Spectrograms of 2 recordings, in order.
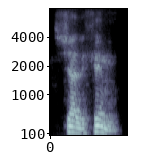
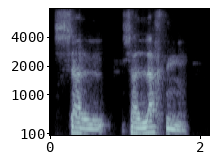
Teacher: en la última consonante del shoresh, que es la het, una se pronuncia con la e y la otra se pronuncia sin que se vocalice la vocal, es decir, con una shoa.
